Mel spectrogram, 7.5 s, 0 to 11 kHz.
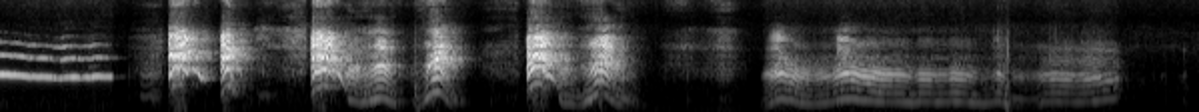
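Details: Chihuahua, June 2018, starting with a thin tonal whine, then a volley of shrill barks, ending in a long, wobbling, moaning growl that holds for about two seconds.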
